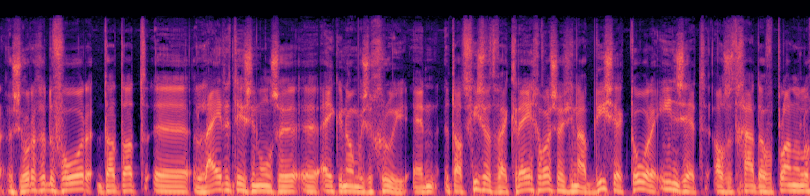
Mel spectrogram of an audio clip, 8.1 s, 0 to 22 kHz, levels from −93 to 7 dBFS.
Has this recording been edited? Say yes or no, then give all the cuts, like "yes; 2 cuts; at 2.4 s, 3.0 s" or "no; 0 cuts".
no; 0 cuts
